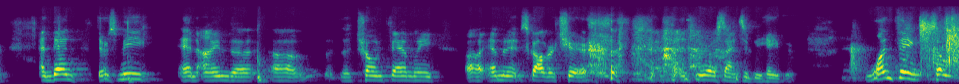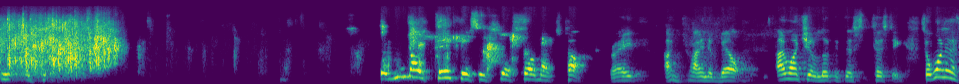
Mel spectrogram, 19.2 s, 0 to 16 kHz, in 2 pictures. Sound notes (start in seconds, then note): 9.1 applause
